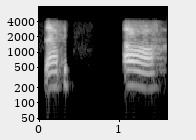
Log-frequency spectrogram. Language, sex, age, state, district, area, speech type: Assamese, female, 30-45, Assam, Jorhat, urban, conversation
